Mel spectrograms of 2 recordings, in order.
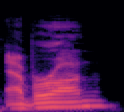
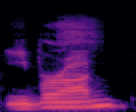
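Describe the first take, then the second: First: The first vowel is a short e. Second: The first vowel is a long e. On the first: The speaker calls it right. "the actual proper pronunciation is Eberron ... Short" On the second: The speaker calls it wrong. "not Eberron ... not long"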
